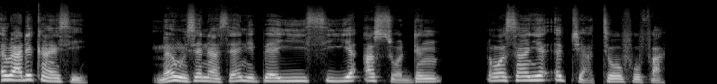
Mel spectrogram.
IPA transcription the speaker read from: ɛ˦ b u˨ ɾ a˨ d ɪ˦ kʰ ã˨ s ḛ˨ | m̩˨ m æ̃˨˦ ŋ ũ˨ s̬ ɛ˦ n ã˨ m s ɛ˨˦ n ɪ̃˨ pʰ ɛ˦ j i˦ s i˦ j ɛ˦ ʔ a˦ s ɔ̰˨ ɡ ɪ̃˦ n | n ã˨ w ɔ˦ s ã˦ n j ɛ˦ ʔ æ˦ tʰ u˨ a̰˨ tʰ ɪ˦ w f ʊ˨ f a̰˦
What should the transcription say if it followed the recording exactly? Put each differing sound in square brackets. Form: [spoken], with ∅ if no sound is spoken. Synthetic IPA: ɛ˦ [w] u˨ ɾ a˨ d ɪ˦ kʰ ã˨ s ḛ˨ | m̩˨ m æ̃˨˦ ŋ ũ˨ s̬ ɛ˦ n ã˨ [∅] s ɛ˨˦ n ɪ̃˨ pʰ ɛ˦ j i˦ s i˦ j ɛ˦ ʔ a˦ s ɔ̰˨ [d] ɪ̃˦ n | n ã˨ w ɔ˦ s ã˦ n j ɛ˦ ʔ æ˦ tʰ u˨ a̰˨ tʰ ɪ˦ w f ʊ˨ f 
